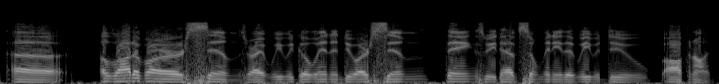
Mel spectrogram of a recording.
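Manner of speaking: ordinary delivery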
